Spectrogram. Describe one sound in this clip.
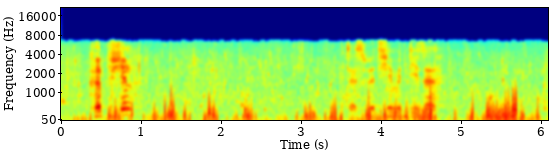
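An adult man talks calmly, close by.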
